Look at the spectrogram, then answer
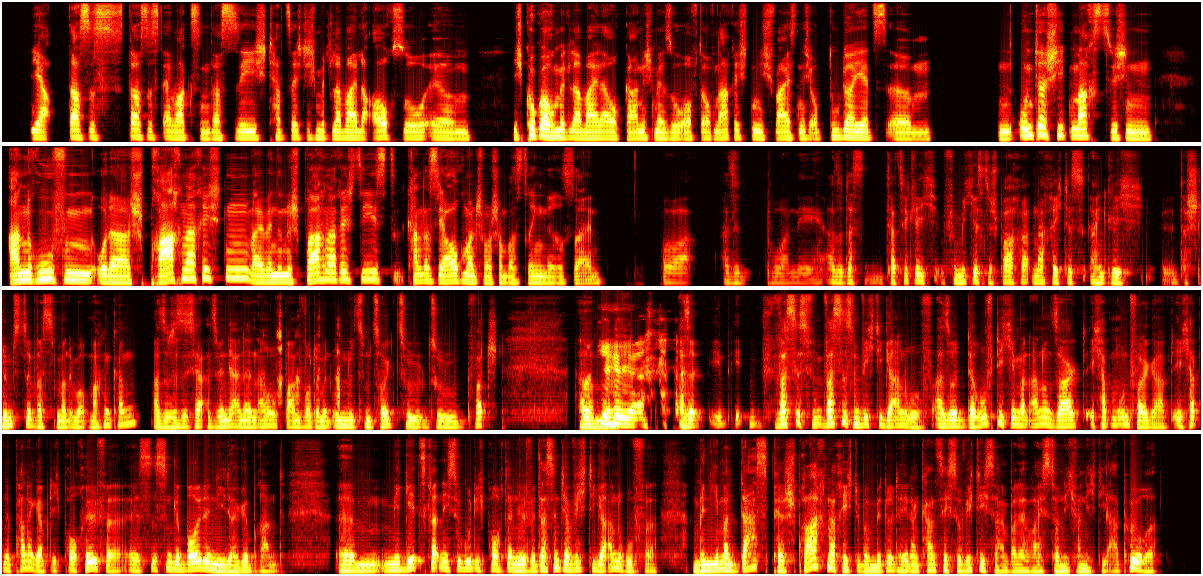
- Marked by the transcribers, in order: laugh; laughing while speaking: "Okay, ja"; laugh; stressed: "das"
- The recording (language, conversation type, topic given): German, podcast, Wie gehst du im Alltag mit Smartphone-Sucht um?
